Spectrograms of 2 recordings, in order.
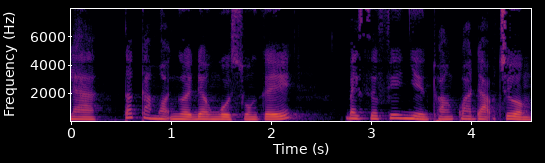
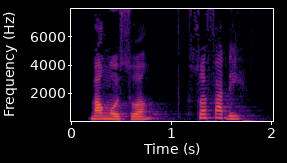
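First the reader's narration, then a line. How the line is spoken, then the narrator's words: Cold order. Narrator (Vietnamese): Lương Vị Siêu lạnh lùng, sau đó nói thêm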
